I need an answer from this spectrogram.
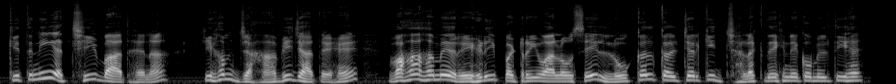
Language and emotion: Hindi, happy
